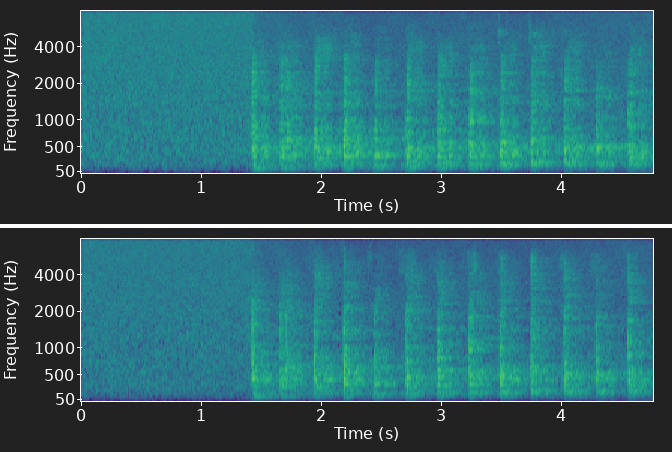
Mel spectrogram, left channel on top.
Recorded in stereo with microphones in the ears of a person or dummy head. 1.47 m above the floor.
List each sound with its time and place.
1.4 s running footsteps: 30° right (ahead or behind), 4 m; by 4.7 s 65° right (ahead or behind), 3.5 m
